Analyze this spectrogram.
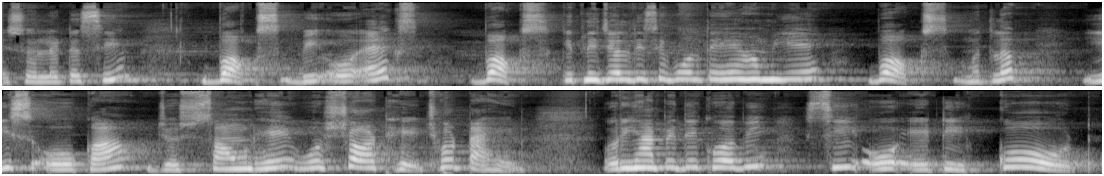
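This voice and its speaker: A woman teaching a lesson, reading slowly, spelling out words and explaining quickly in Hindi. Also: sits high, darkish tone. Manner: slow and careful in English, quick in Hindi, spells words letter by letter.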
